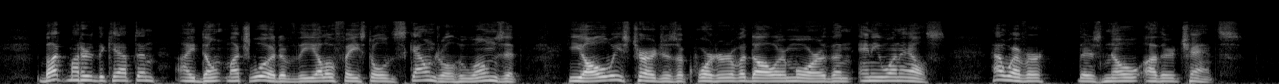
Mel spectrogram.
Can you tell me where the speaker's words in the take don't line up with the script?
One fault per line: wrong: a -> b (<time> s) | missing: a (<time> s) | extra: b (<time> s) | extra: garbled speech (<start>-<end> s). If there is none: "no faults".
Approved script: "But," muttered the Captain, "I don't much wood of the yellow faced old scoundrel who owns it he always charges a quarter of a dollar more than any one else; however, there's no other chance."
no faults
